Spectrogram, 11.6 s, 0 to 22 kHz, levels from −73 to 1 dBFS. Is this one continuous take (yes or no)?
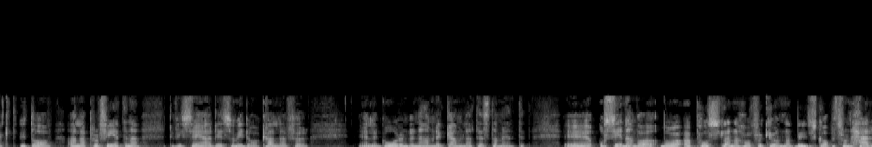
yes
